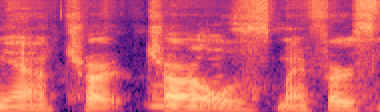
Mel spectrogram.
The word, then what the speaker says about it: Charles: my first name yeah charles my first name and there's only a few times i've had mine actually mispronounced like sometimes people will say carl or really yeah i'm like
